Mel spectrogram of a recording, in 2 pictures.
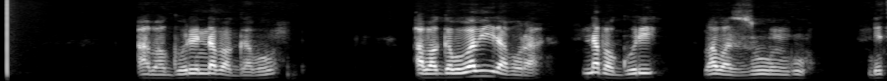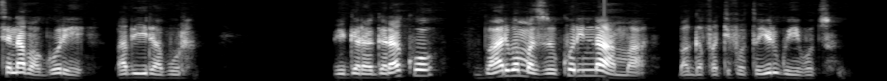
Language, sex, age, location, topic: Kinyarwanda, male, 25-35, Kigali, health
